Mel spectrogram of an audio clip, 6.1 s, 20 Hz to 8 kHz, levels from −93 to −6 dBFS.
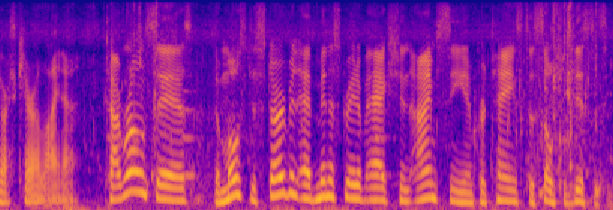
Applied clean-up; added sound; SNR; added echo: none; Wind instrument, woodwind instrument + Waves, surf; 17 dB; none.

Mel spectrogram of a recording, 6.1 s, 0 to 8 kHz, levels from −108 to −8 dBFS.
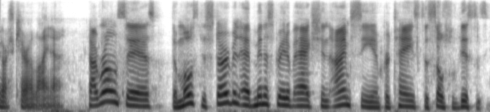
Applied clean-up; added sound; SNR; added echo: neural mask model DeepFilterNet 3.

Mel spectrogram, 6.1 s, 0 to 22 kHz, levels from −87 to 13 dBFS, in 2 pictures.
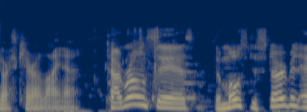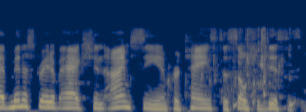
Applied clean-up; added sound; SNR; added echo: classical method Wiener filter.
